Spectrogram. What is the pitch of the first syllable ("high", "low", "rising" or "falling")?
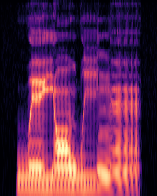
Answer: high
